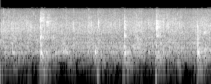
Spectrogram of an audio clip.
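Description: Onions sizzling in hot oil in a pan for a teriyaki Dungeness crab stir fry, a steady close frying hiss broken by several sharp stirring scrapes and pops.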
